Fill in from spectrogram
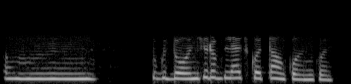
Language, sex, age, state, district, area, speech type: Goan Konkani, female, 18-30, Goa, Quepem, rural, conversation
